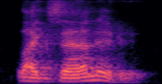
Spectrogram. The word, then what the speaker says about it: Xanadu: That's why you're investing in things really early, like Xanadu.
